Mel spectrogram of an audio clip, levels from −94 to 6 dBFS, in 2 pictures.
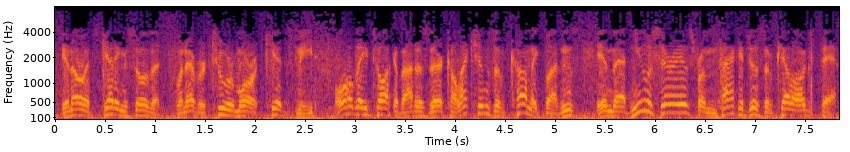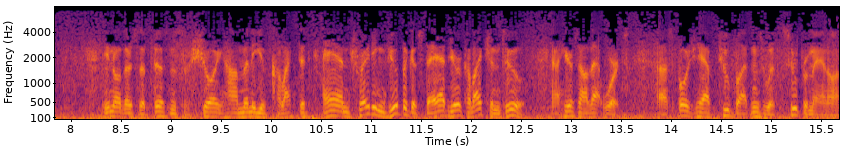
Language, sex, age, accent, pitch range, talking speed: English, male, 50-69, American, 105-165 Hz, 245 wpm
